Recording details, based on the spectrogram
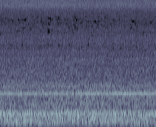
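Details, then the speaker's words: Intertherm electric furnace setting off smoke alarm, water overflow from coil pan, blower running on fan mode with panel partly closed: steady mid-pitched whine over low airy fan rush; likely failing original blower motor. "you can hear a little bit of a whining noise in there something you'll hear on a fan motor that might be getting near it Doom"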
